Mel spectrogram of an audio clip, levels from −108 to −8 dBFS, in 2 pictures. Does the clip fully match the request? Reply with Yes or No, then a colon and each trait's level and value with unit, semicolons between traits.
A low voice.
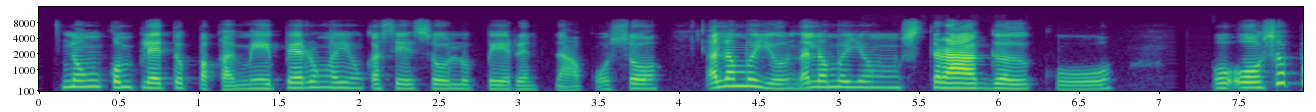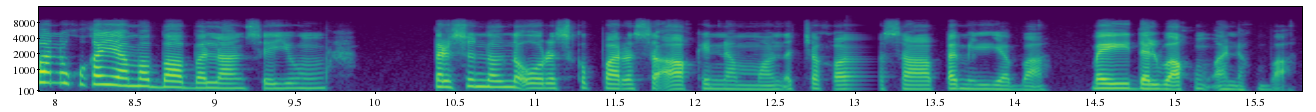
No: high, 200 Hz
